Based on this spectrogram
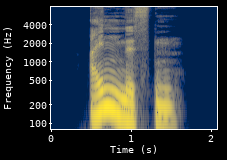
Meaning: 1. to nest 2. to settle down
- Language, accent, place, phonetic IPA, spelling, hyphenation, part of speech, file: German, Germany, Berlin, [ˈaɪ̯nˌnɪstn̩], einnisten, ein‧nis‧ten, verb, De-einnisten.ogg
